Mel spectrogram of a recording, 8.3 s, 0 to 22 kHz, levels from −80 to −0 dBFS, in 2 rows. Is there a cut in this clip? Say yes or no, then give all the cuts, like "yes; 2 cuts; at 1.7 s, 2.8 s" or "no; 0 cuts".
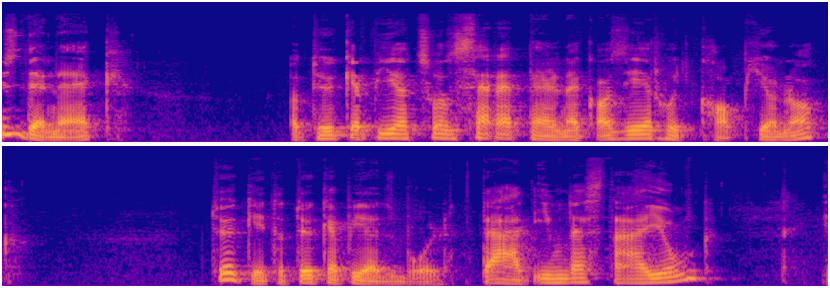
no; 0 cuts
